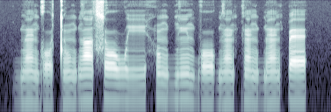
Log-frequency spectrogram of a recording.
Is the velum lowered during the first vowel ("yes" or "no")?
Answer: yes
